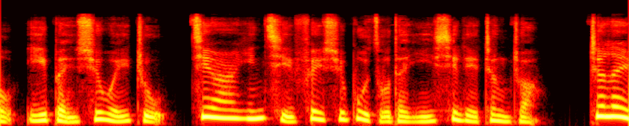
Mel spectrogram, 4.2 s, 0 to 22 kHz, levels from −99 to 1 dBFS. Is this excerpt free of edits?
no; 1 cut; at 1.2 s

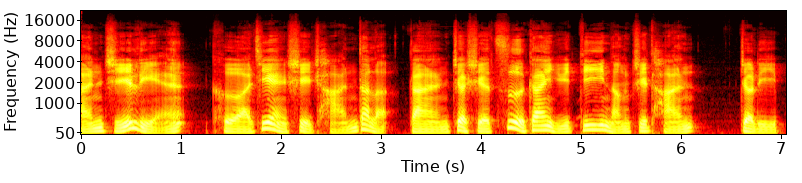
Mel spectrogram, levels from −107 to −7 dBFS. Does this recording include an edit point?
yes; 1 cut; at 3.2 s

